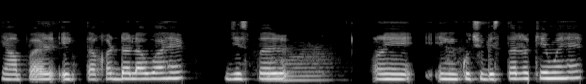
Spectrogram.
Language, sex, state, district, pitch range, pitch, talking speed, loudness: Hindi, female, Delhi, New Delhi, 240-265 Hz, 250 Hz, 145 wpm, -14 LUFS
